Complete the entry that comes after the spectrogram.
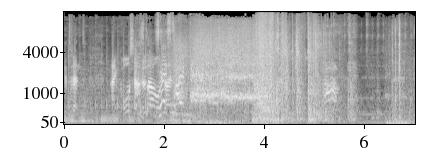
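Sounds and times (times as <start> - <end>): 
speech: 0.2 - 4.4
smoking car's tyres screeching as it skids to a halt: 1.7 - 6.9.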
